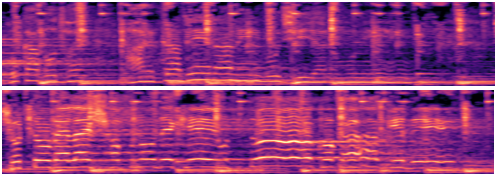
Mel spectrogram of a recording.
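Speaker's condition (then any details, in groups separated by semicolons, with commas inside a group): No condition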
